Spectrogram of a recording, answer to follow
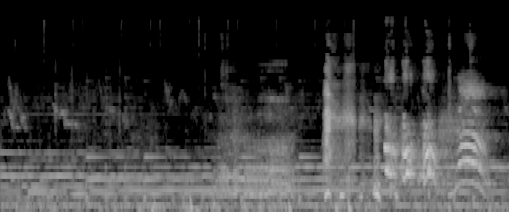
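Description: Background music with steady held tones, and a dog barking several times in quick succession over the last two seconds.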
